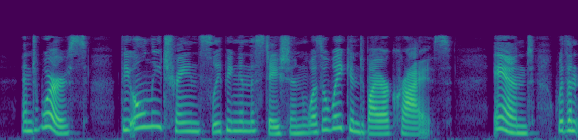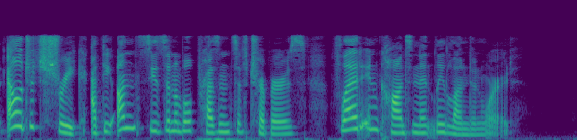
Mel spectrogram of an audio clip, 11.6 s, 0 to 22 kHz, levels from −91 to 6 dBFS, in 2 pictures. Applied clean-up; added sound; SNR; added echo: none; none; none; none.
